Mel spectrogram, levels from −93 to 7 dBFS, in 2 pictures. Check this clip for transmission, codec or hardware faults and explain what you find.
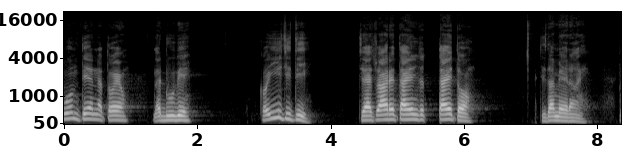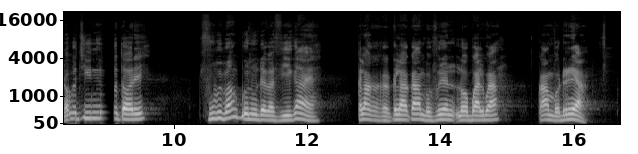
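One transmission fault is present: repeated packet loss, producing the familiar robotic sound, from 8.41 to 9.17 s. Over that span the stream keeps losing or delaying packets, roughly nine times. Each hole is papered over by stretching the previous sound, about 318 ms in total, and 340 ms of audio is simply gone. The longest gap is 196 ms. The speech turns choppy, with pieces missing. Unlike a single dropout, the patches come back to back, concealing about 42% of the stretch.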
